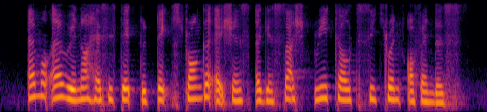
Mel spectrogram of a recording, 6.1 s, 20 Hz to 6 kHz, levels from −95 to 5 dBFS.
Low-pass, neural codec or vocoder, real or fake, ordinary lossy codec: 5.4 kHz; vocoder, 44.1 kHz, 128 mel bands, Pupu-Vocoder; fake; none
